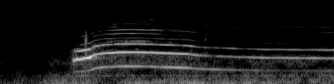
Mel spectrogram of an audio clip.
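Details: Female domestic cat howling at another cat out of view; a single long drawn-out tonal wail that rises sharply at the start, then holds steady and slowly fades over about two and a half seconds.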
